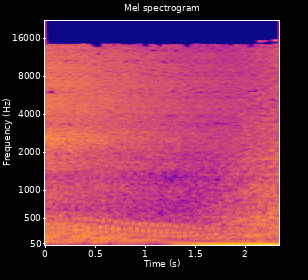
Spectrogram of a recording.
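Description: Trailer sound effects: the noisy tail of a shattering crash fades out, and from a little past halfway a deep low rumble builds.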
